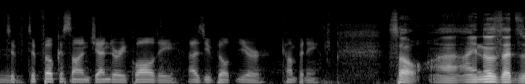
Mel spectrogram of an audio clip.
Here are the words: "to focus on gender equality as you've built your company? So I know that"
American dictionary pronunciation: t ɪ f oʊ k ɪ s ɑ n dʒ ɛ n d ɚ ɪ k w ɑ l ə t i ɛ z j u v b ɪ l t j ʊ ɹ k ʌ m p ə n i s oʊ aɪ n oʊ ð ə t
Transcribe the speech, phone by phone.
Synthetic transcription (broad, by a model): t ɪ f oʊ k ɪ s n dʒ ɛ n d ɚ ɪ k w ɑ l ə t i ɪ z j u v b ɪ l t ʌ ɹ k ʌ m p ə n i s oʊ aɪ n oʊ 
